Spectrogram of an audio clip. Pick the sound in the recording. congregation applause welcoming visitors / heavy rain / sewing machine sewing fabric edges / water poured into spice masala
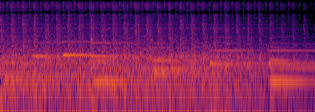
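sewing machine sewing fabric edges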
